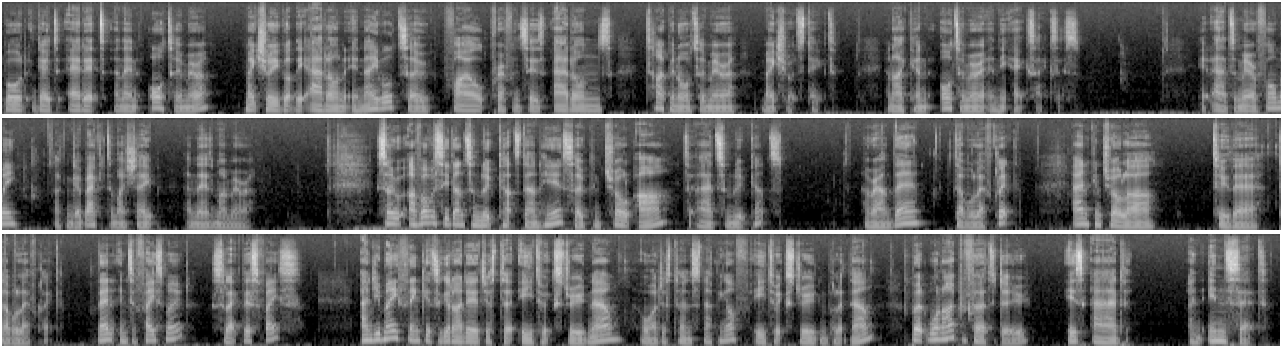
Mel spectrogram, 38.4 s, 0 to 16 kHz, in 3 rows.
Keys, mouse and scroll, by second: 10.2-12.6 drag, 12.6 Tab, 17.9 ctrl+r, 23.0 ctrl+r, 26.6 3, 27.4 click, 27.9-29.8 middle drag, 29.8 e, 32.3 click, 32.8 e, 34.4 ctrl+z.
